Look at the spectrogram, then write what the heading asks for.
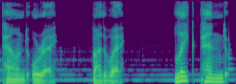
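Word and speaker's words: Pend Oreille: Idaho to be exact it's pronounced pound or a by the way Lake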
